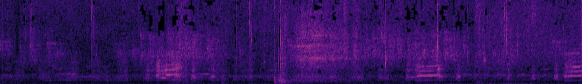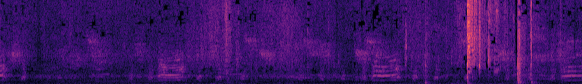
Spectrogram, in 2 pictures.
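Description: Hens clucking in short, repeated calls, with a few sharp knocks near the end.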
